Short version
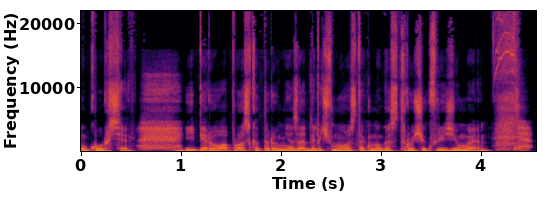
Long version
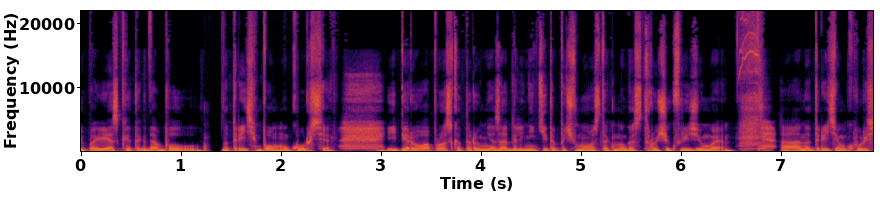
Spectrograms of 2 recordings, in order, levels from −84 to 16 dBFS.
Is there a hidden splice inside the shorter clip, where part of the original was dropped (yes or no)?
yes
